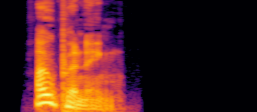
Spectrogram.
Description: [‘əupənɪŋ][‘оупэнин]открывание, раскрытие; инговая форма от to open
